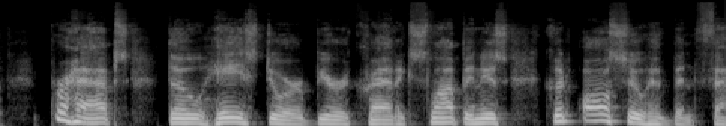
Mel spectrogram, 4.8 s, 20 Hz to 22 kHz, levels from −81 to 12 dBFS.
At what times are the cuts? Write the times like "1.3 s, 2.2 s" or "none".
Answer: none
